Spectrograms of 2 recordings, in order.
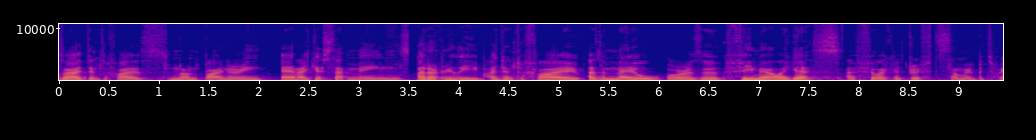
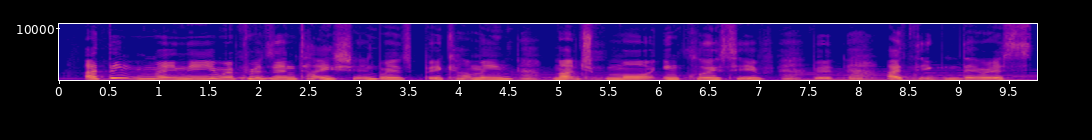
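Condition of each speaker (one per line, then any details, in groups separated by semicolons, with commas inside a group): No condition
Cerebral palsy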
